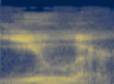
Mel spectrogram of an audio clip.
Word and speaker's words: Euler: to know is that Euler is actually not pronounced Euler it does not rhyme with Bueller Bueller instead it's pronounced Euler and it rhymes with spoiler Oiler and quaternions are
